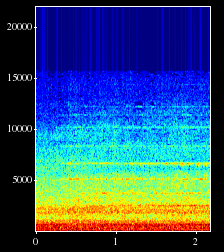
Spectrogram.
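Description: The motor of a floating pontoon swing bridge running steadily with a low, pulsing rumble as the bridge starts to swing open.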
